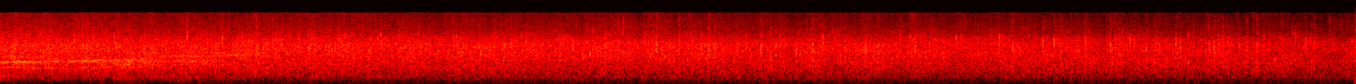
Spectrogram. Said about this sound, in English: keep clapping your hands for them.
